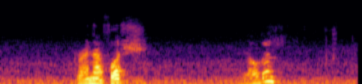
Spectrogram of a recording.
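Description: A man talks quietly close by.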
